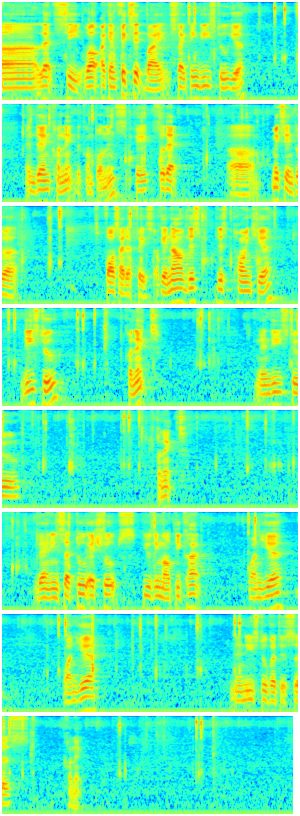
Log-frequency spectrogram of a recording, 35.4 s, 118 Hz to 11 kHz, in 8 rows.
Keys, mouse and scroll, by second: 1.4 alt+middle click, 1.7-2.8 scroll down 1, 2.8 click, 4.1 shift+click, 4.5-5.8 shift+right drag, 6.3 scroll down 1, 6.6 alt+middle click, 6.9-7.4 scroll up 1, 7.5 alt+middle click, 8.0-9.1 scroll down 1, 9.2 alt+middle click, 9.8 alt+click, 11.0-11.4 scroll up 1, 11.6 alt+middle click, 12.0 scroll up 1, 12.3 alt+middle click, 13.4 click, 14.5 shift+click, 14.7-16.8 shift+right drag, 17.7 click, 18.4 alt+middle click, 19.6 shift+click, 19.8 shift+right click, 21.8 scroll down 1, 22.1 alt+middle click, 22.6-23.1 scroll up 1, 23.2 shift+right click, 28.6 ctrl+q, 29.0 right click, 30.1 click, 31.1 shift+click, 31.4-33.8 shift+right drag, 34.0 click.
